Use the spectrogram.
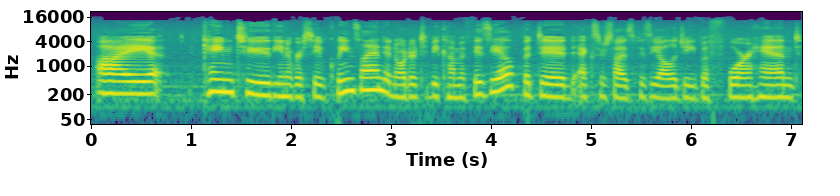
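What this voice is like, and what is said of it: Canadian accent. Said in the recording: “I'm Canadian, if anybody's wondering about the accent.”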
